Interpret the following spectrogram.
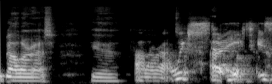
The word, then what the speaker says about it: Ballarat: island to the mines is that balarat have i pronounced that it's probably it's probably ballarat yeah colorado which state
